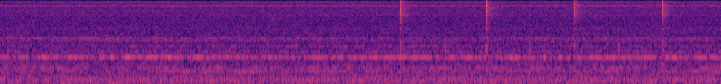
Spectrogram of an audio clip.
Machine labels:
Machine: valve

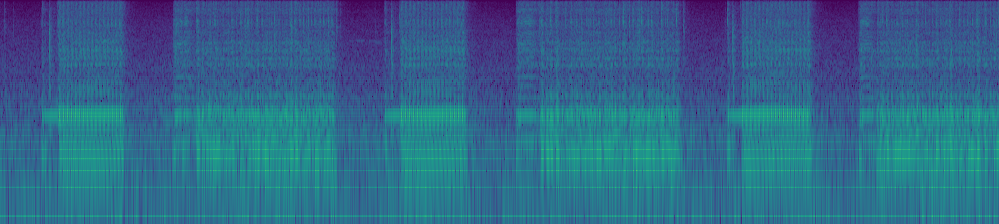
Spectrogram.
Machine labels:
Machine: slide rail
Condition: abnormal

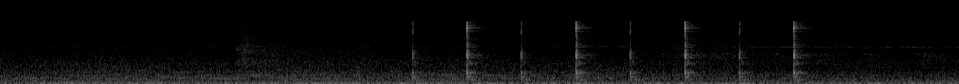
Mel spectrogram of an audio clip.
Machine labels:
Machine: valve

